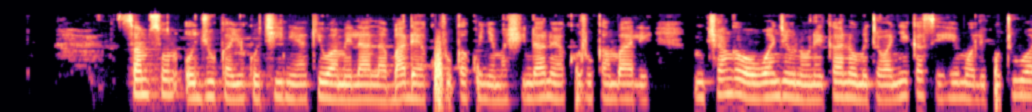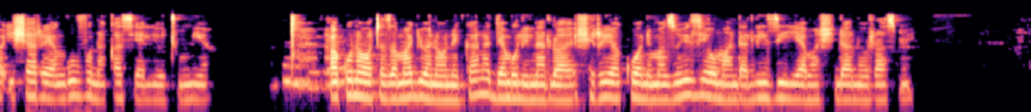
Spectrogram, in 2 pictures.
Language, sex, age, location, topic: Swahili, female, 18-24, Nakuru, education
